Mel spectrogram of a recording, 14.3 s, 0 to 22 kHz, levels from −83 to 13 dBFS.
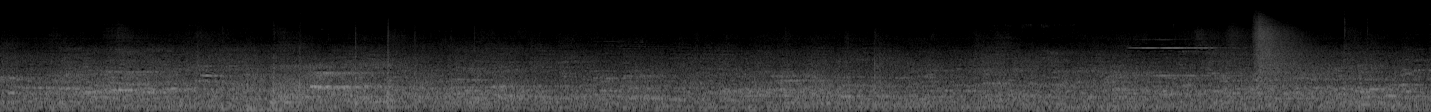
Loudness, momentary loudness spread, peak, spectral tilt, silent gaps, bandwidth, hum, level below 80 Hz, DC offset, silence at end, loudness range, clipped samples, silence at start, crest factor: -40 LUFS; 5 LU; -22 dBFS; -5.5 dB/octave; none; 16 kHz; none; -54 dBFS; under 0.1%; 0 s; 4 LU; under 0.1%; 0 s; 16 dB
